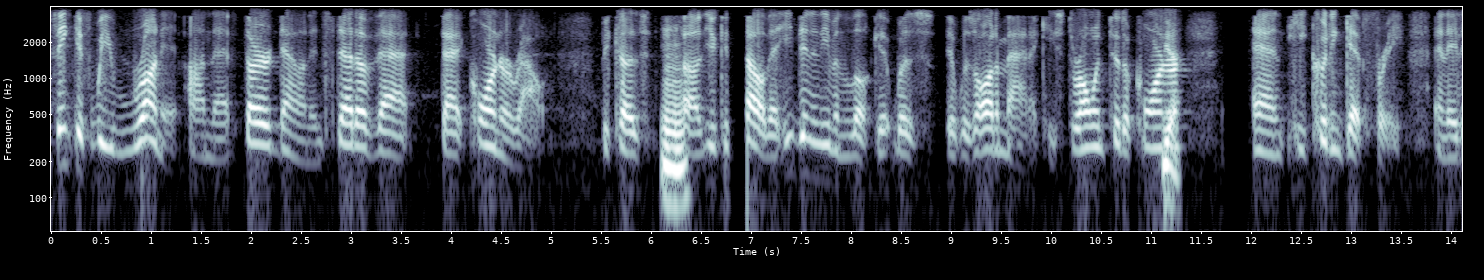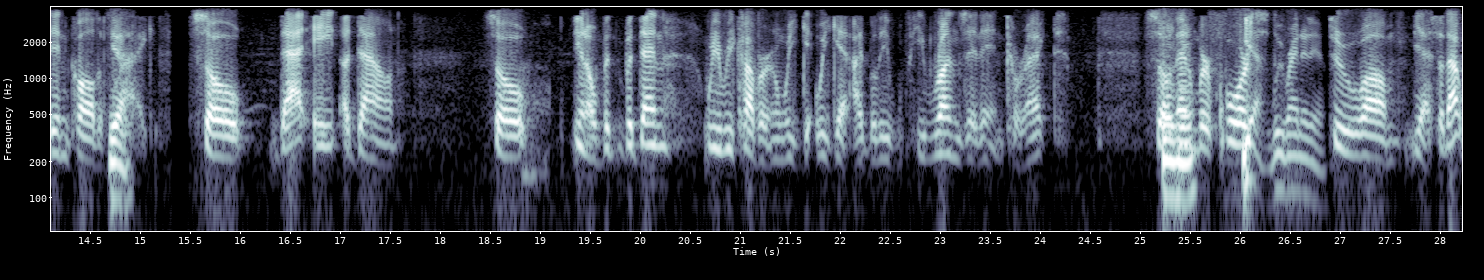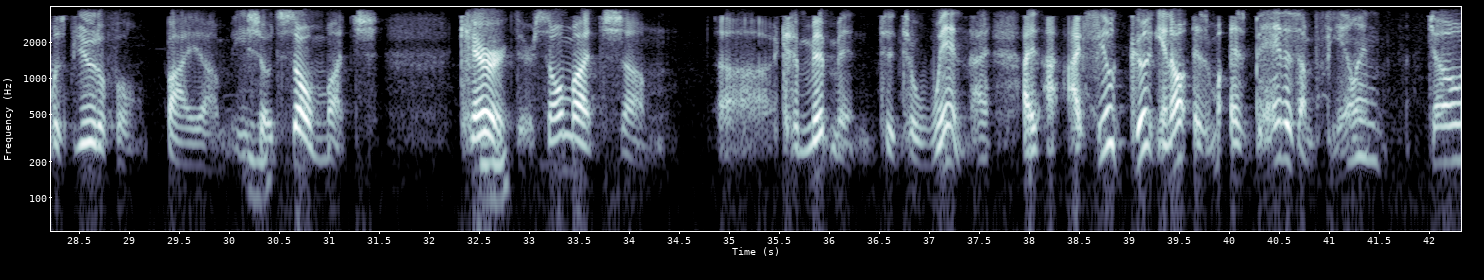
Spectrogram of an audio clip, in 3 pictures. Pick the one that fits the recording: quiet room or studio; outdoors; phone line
phone line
